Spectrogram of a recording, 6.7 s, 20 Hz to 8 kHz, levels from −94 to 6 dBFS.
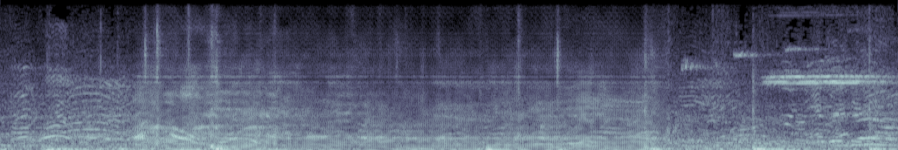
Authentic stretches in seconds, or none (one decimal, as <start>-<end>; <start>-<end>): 0.0-1.0; 5.0-6.7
